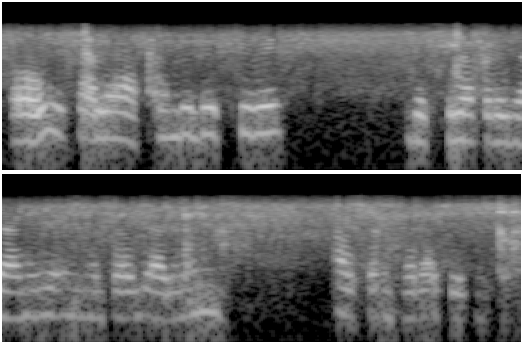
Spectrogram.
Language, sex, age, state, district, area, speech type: Odia, female, 60+, Odisha, Gajapati, rural, conversation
